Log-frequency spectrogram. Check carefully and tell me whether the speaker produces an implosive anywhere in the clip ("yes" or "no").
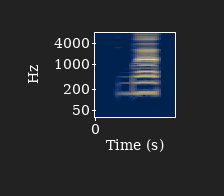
no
